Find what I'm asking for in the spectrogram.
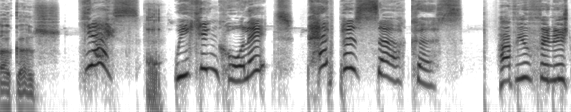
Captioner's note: snorts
